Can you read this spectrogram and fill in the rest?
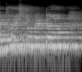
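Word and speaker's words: Gnathostomata: तो कह रहे हैं प्रोनाउंस एशन क्या है नथो स्टोमेटा लेकिन लिखे जाएंगे जी नथो स्टोमेटा स्पेलिंग जी से होगी जी नथो नथो स्टोमेटा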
